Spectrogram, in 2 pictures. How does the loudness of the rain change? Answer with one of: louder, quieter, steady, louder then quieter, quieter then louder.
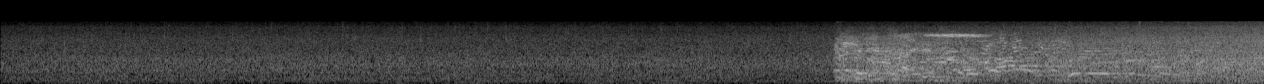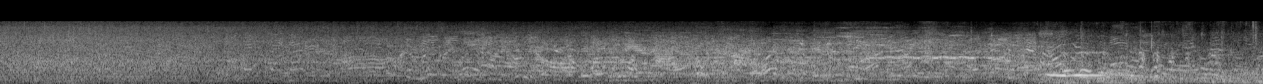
louder then quieter.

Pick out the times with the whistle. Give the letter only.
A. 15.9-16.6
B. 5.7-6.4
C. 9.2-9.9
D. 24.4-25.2
C.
